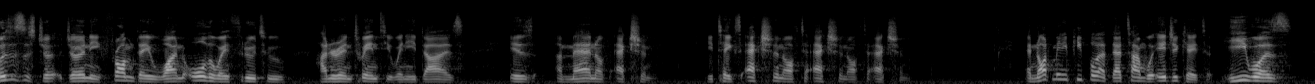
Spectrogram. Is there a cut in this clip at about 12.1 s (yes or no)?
yes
